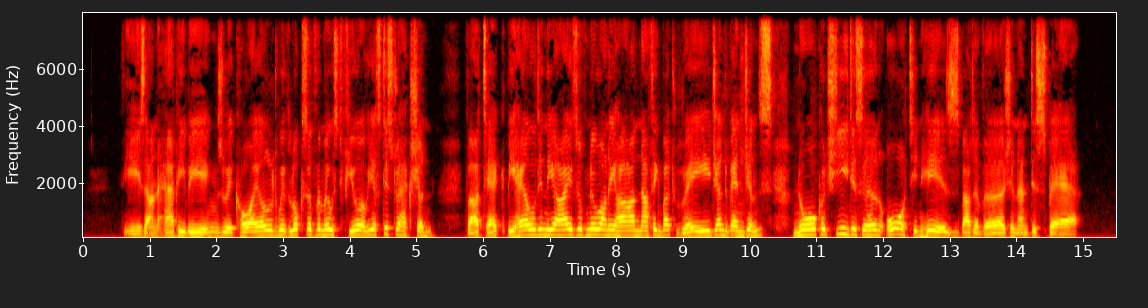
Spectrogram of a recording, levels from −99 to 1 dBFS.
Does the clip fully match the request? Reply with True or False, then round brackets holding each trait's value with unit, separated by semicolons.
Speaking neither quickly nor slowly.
False (130 wpm)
